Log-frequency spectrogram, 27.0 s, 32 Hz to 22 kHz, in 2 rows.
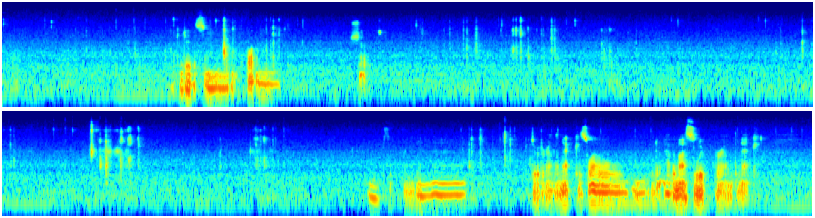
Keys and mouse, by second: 0.0-1.6 right drag, 1.3 a, 3.5 right click, 3.8 Tab, 4.6 ctrl+r, 7.9 ctrl+Tab, 8.6 a, 9.1 a, 13.4 Tab, 15.4 shift+Left, 15.7 alt+a, 17.7 alt+a, 21.4 Tab, 21.9 a, 25.5-27.0 middle drag.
